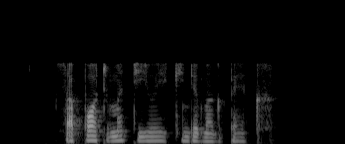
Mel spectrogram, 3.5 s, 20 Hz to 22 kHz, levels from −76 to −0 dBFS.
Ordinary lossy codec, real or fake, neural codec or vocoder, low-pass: none; real; none; 3.6 kHz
